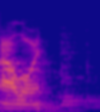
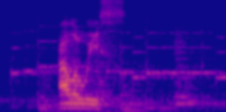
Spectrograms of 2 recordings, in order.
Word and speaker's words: Alois: Not Alloy. Alois.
